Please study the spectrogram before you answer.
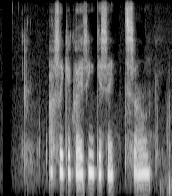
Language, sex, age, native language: Icelandic, female, 15, Icelandic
